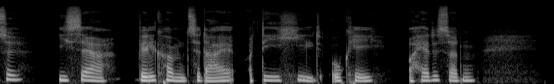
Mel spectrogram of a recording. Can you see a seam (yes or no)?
no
